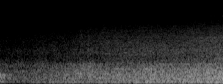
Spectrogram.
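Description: A low background rumble with no clear tone that grows steadily louder.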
